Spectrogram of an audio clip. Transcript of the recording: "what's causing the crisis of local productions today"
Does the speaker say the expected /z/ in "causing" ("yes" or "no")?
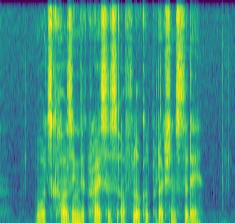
yes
